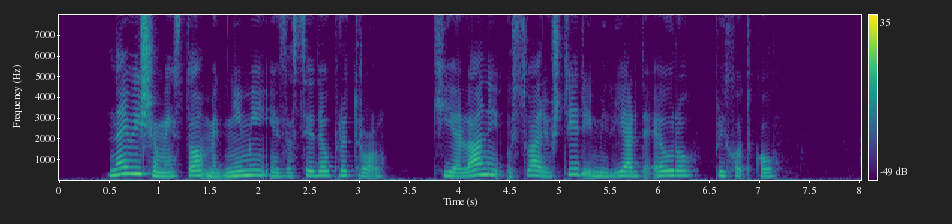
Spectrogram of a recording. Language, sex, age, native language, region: Slovenian, female, 12-17, Slovenian, Carinthia region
